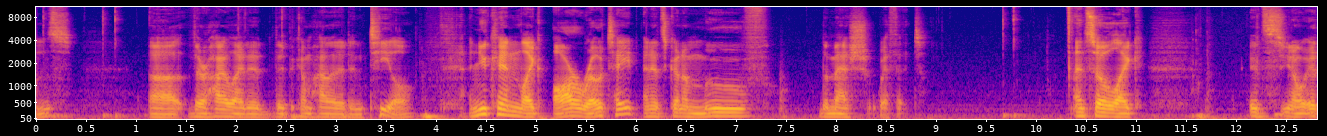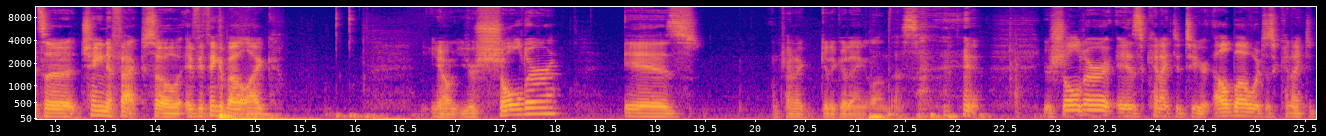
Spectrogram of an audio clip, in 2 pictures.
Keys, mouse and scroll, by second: 5.0 r.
